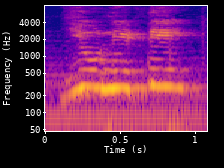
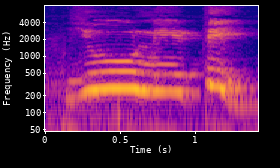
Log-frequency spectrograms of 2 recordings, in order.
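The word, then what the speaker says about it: unity: यू देखिए, यू से हम लिखते हैं जैसे यूनिटी, यूनिटी, यहाँ पे इसका उच्चारण क्या हो रहा है, यूनिटी, यहाँ पे या हो रहा है ना।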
